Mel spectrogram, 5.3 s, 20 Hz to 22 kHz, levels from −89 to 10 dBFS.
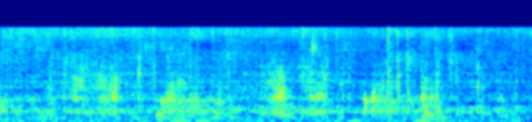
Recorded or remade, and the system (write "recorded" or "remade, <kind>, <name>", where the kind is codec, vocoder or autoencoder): recorded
